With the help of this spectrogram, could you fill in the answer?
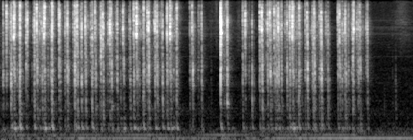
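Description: Continuous typing with long nails and fingertips on a pink Ajazz retro typewriter-style mechanical keyboard with round plastic keycaps. Rapid, bright plastic key clicks sit over a steady low hum, thin out briefly near the middle with one sharper louder click, then pick back up before stopping.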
